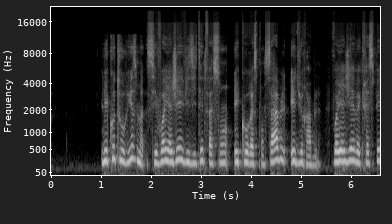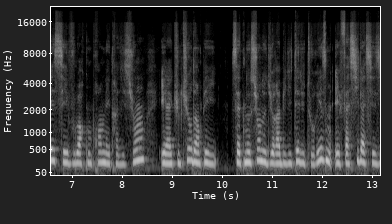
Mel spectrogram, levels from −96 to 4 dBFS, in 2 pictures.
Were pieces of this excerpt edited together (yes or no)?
yes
